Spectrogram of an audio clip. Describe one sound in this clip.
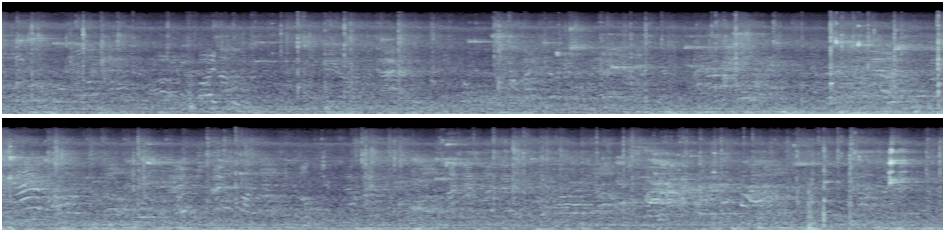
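Many young people chatter and call out across a large echoing hall.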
